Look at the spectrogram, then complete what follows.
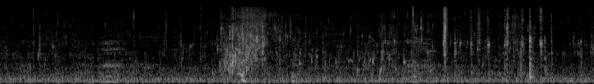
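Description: Shallow muddy water splashing and trickling as hands and legs move through a flooded, freshly plowed field. There is a louder splash a little over two seconds in and a few small clicks later on.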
